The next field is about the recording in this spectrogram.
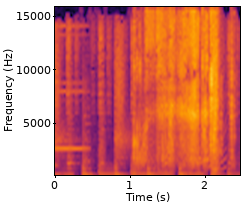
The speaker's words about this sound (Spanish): Ahí está mi sonido de pedo para cerrar esta nota.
